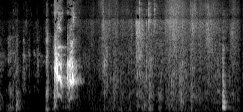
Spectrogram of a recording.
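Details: French Bulldog named Bori, playful after a bath, gives two quick sharp barks about one second in, followed by softer scuffling, rustling and a faint thump near the end.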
